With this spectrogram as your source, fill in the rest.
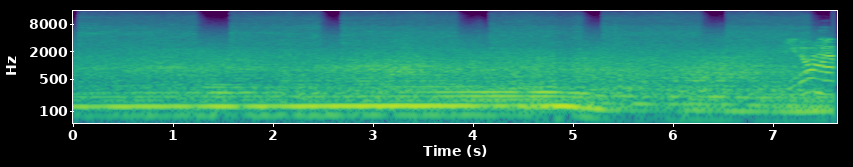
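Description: Aerosol can spraying grey primer onto a Redcat RS10 Jeep RC body, a steady hissing spray running continuously and fairly close, with a brief rattle-like sweep near the end.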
